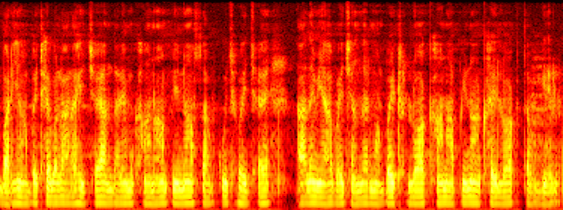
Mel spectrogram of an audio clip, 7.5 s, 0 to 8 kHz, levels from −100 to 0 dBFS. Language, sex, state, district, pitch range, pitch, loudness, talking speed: Maithili, male, Bihar, Samastipur, 95-100 Hz, 100 Hz, -18 LUFS, 175 wpm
